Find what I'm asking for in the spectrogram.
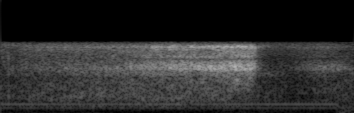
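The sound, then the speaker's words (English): A person draws in a single breath, a soft airy hiss that holds steady for just over a second and then cuts off sharply into quiet. “I think that was your first breath I heard you take.”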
